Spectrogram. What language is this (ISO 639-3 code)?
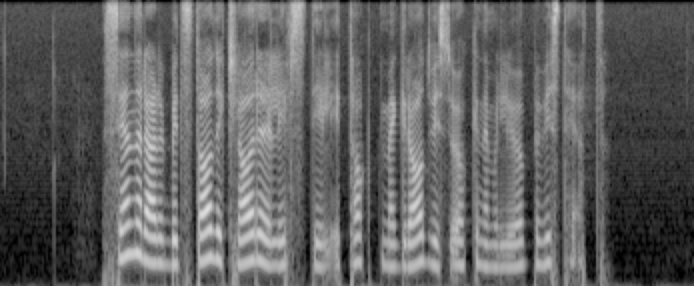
nor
